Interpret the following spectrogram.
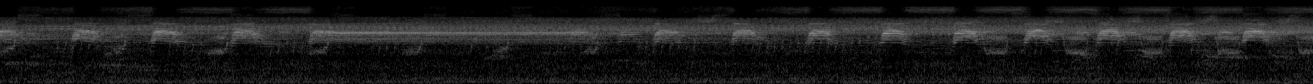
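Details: Pine-grove cicada chorus at Mokgye, Cheongsong, filmed on a Panasonic LUMIX GX9: a bright, shrill buzzing drone broken by regular pulsing bursts, a little more than one per second, over quiet background.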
